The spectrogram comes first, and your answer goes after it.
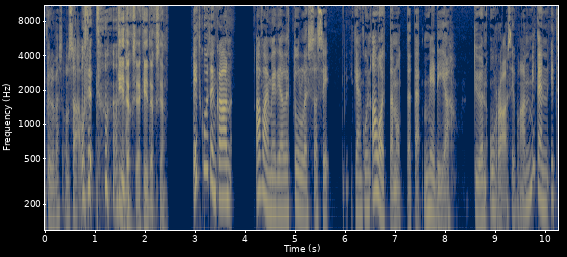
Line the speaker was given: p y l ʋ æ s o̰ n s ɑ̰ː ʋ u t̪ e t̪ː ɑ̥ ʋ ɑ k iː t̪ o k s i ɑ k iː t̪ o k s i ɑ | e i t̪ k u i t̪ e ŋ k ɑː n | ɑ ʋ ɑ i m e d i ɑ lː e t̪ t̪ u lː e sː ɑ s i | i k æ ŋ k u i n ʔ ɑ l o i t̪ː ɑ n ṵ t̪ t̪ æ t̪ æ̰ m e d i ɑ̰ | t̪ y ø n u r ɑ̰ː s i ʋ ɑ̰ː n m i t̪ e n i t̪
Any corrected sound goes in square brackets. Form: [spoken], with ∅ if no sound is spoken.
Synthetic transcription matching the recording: p y l ʋ æ s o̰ n s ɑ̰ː ʋ u t̪ e t̪ː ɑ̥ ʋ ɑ k iː t̪ o k s i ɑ k iː t̪ o k s i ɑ | e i t̪ k u i t̪ e ŋ k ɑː n | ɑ ʋ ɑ i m e d i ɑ lː e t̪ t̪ u lː e sː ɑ s i | i k [æː] ŋ k u i n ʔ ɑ l o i t̪ː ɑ n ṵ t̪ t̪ æ t̪ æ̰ m e d i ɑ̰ | t̪ y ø n u r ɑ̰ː s i ʋ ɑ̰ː n m i t̪ e n i t̪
